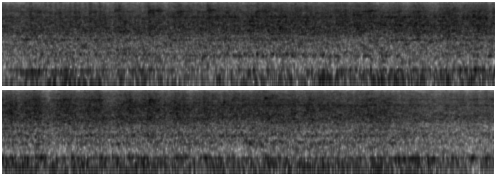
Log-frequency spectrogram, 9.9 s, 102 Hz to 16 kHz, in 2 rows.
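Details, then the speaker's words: 2009 Saab 9-7X 5.3 V8, first start after engine and transmission reinstall with XS Power headers and stock exhaust retained: constant low, very quiet rumble, no knocks, misses or ticks; no leaks or engine light, idling smoothly. "i left the entire stock exhaust system in here obviously from the wi-fi bed and it's amazing to me how freaking quiet this thing is"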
